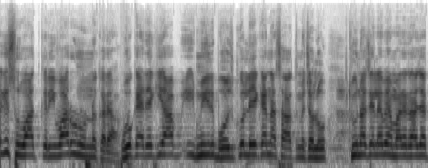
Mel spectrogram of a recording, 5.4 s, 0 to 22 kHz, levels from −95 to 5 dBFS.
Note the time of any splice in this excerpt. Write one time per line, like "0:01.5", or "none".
0:01.5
